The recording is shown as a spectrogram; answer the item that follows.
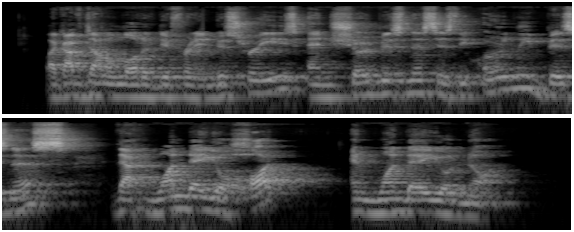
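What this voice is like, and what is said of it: Australian accent with London tinge. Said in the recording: “Let's clear up the accent. ... I've got the Australian going on for me, Australian London going on for me.”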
